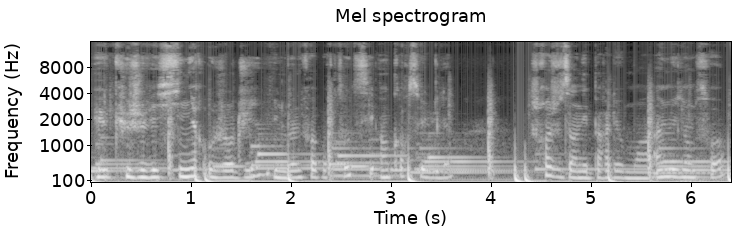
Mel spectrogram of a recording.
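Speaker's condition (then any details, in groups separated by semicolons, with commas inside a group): No condition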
